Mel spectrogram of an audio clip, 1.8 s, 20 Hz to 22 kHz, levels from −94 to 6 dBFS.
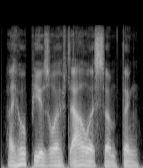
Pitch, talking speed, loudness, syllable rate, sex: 95 Hz, 235 wpm, -17 LUFS, 6.9 syllables/s, male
